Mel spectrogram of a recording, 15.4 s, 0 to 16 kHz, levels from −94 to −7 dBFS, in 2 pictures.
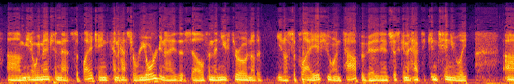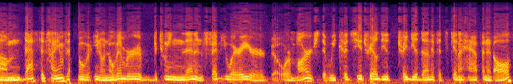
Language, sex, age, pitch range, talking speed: English, male, 30-49, 95-105 Hz, 265 wpm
